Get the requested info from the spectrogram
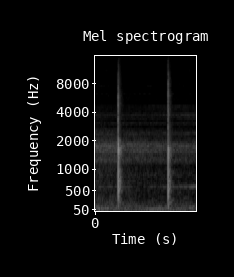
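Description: A slow clap: two single sharp hand claps about a second apart, over faint background music.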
